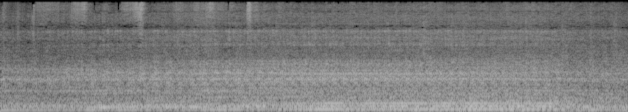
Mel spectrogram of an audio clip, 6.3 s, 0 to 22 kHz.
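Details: 1999 Ford F-250 Super Duty 7.3 Powerstroke diesel, automatic, 4WD, revived after sitting over 3 years, after clearing air from fuel: low steady clatter at idle, even rhythm, no misses or knocks, no smoke; normal idle.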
